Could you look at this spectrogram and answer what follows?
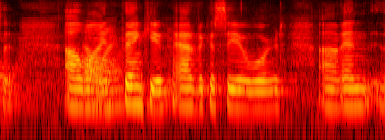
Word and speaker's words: Alwine: I don't know how to pronounce it. Alwine, thank you, Advocacy Award.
